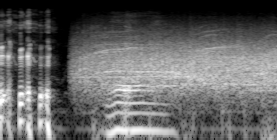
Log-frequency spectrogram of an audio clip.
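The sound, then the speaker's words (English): A brief bit of voice gives way to a steady wash of studio audience applause, dense and sustained, with a tonal cheer rising briefly through the clapping before it carries on to the end. “That was the live studio applause.”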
